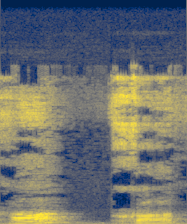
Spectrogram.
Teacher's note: Kha is coming from the top of the throat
